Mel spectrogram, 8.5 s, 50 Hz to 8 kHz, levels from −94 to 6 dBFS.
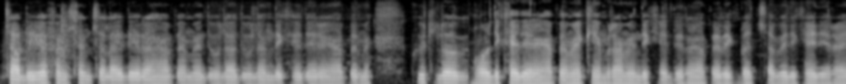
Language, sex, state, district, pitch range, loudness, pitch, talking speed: Hindi, male, Bihar, Kishanganj, 105-110 Hz, -20 LUFS, 110 Hz, 310 wpm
